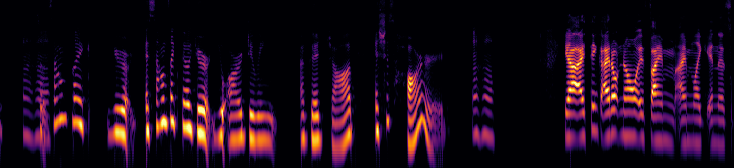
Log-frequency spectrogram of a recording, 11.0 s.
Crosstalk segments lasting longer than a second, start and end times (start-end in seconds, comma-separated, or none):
none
